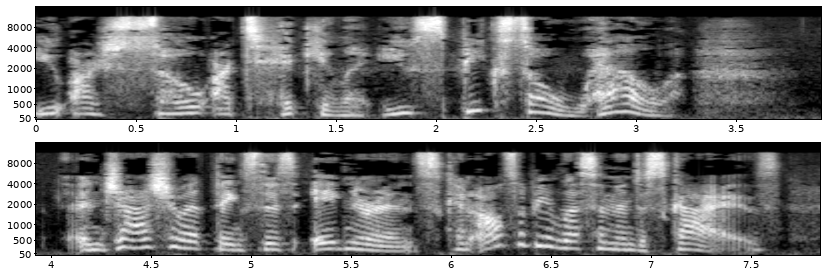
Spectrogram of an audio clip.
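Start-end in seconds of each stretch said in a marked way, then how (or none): 0.0-3.2 slow, condescending, patronizing talking-down tone. Mimicking what people say to Joshua about his race, in a mock-patronizing tone. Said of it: "That patronizing tone".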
